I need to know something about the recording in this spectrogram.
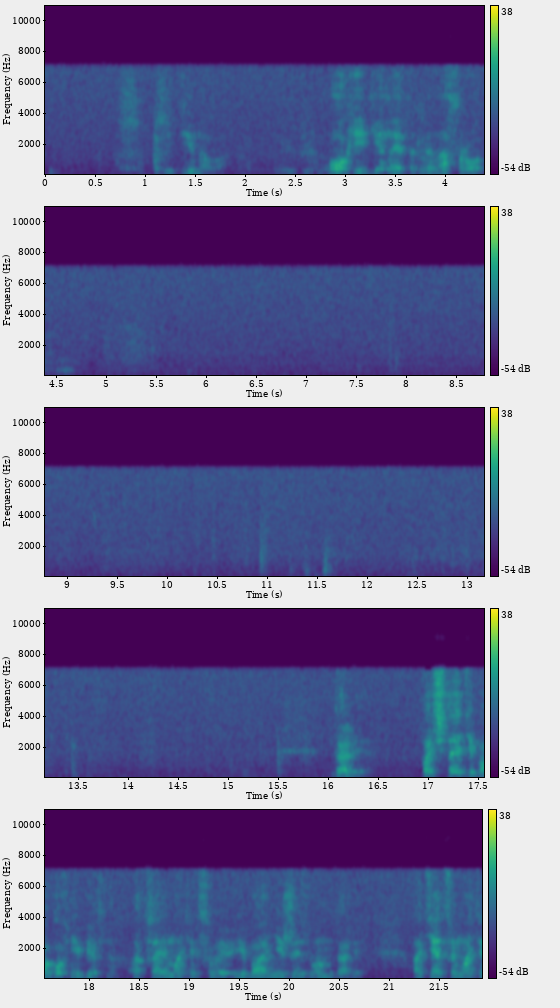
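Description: A man reads aloud from a book in a steady, calm voice.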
